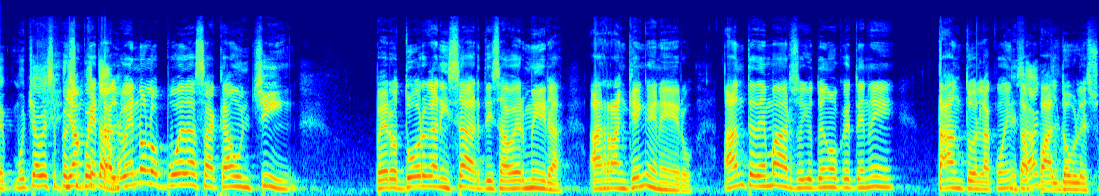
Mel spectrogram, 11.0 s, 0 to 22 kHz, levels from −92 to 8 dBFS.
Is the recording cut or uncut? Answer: uncut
